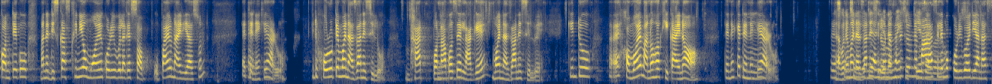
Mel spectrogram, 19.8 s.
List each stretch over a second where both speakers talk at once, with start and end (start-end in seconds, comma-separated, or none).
16.8-18.9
